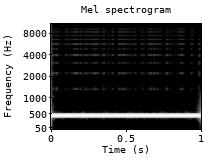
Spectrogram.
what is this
Example of a simple sine wave that is timed by limiting the number of samples.
Sound generated using the go-sound golang programming library:
as part of the demonstration program:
